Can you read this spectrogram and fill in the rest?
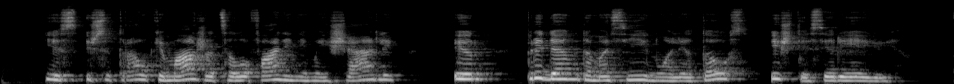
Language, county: Lithuanian, Alytus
